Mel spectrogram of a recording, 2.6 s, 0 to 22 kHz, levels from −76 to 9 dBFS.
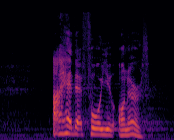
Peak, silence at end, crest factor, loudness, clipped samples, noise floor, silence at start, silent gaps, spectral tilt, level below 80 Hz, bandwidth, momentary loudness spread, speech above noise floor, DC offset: -8 dBFS; 0.35 s; 22 dB; -28 LUFS; under 0.1%; -59 dBFS; 0.8 s; none; -5.5 dB/octave; -66 dBFS; 15.5 kHz; 7 LU; 32 dB; under 0.1%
